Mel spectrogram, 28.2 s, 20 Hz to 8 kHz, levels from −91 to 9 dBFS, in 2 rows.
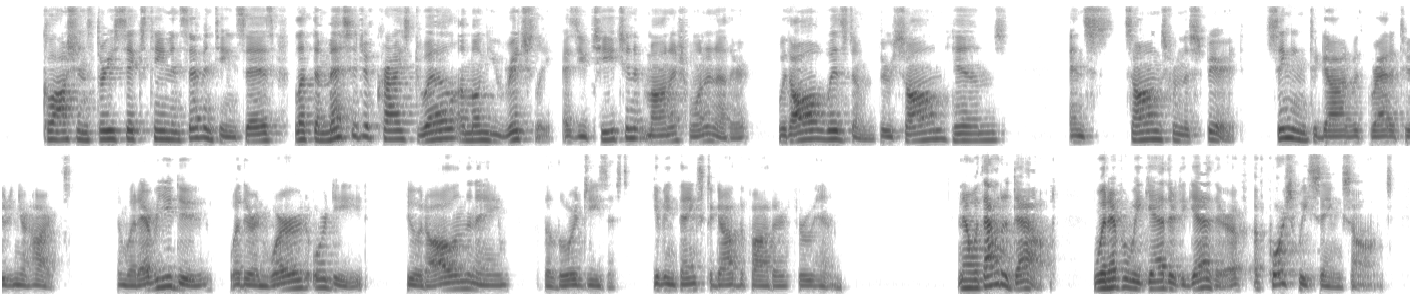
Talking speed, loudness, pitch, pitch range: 175 wpm, -29 LUFS, 150 Hz, 115-175 Hz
